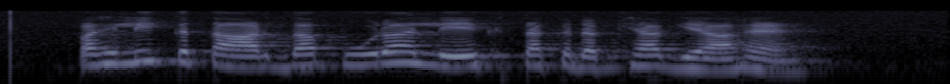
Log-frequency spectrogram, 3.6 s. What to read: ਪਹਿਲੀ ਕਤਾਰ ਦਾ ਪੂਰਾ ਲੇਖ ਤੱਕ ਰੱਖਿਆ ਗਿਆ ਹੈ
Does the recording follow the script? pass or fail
pass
